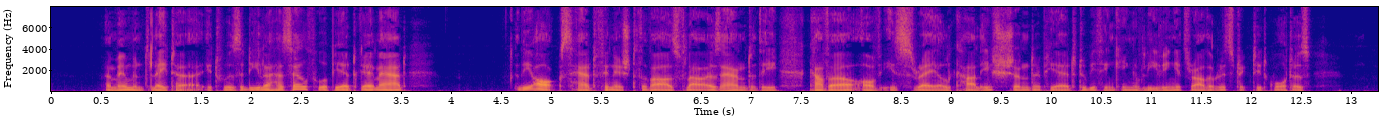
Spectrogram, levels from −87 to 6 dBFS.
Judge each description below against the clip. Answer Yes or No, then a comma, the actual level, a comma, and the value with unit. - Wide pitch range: No, average, 3.7 semitones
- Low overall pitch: Yes, very low, 75 Hz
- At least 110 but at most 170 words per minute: Yes, average, 165 wpm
